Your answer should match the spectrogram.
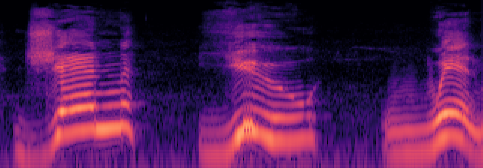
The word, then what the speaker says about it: genuine: a very common word it has three syllables the stress is on the first syllable and there's a hidden W right between the U and the I and we say it as Jen you win bring your lips forward on that W gen you win I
